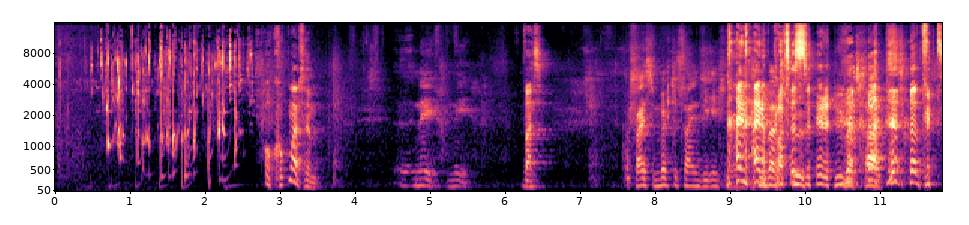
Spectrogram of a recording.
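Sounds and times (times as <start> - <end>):
drink glugging and splashing into a glass: 0.3 - 2.9
speech: 2.8 - 3.6, 4.6 - 5.6, 6.2 - 6.6, 7.6 - 11.8
laughter: 8.9 - 11.8.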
